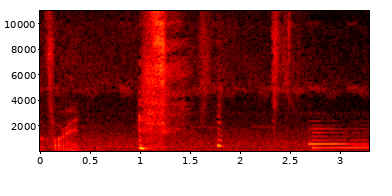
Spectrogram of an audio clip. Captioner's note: laughs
